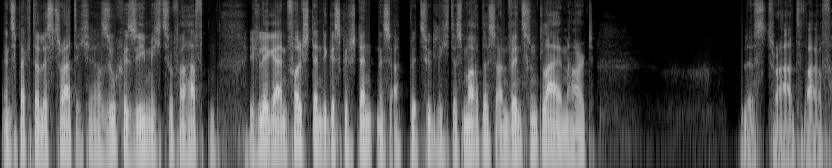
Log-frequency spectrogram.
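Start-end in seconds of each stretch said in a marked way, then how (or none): 0.0-7.4 lightly voiced young actress, rising to a pleading cry; an actress insisting on her guilt, growing desperate; actress confessing. A narrator's reading. Actress demands her own arrest. (Schauspielerin gesteht, zunehmend verzweifelt)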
